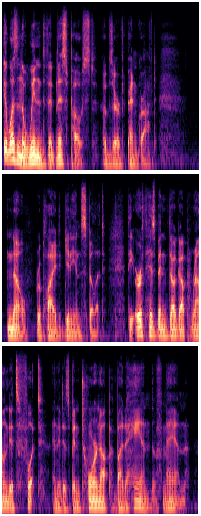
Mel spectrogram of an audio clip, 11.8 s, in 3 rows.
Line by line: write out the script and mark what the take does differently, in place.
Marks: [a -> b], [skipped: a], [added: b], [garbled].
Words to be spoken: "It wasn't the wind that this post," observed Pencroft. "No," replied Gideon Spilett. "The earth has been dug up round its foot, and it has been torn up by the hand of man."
"It wasn't the wind that this post," observed Pencroft. "No," replied Gideon Spilett. "The earth has been dug up round its foot, and it has been torn up by the hand of man."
